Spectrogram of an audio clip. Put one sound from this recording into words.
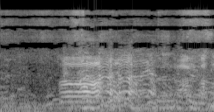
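A man speaks cheerfully close by.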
